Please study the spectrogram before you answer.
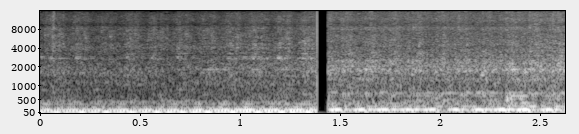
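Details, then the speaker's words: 1979 Rolls-Royce Silver Shadow, first start, about 30 seconds into a cold start: steady deep rich idle with occasional soft exhaust pops, first suspected as an exhaust leak but just a cold engine running rich through a very large exhaust; normal. "there might be a little leak in the exhaust because uh you can hear a bit of pops but that could also just be it's a cold start right now so it's running a bit rich"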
